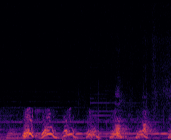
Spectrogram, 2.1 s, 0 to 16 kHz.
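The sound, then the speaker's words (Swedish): Dogs bark in a rapid, overlapping series of about six loud yelps and barks over a steady low hum, inside a kennel with indoor space for 16 runs. “Nu är vi på väg in i hundgården som ni kommer strax att höra.”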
